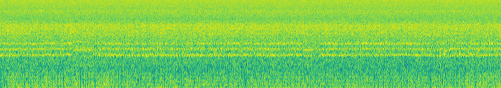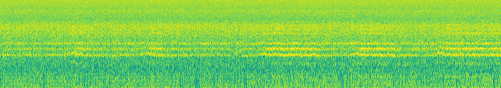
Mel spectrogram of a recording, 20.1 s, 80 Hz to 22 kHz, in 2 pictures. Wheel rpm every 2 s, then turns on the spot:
140, 160, 160, 160, 160, 160, 160, 140, 150, 150.
none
